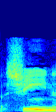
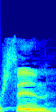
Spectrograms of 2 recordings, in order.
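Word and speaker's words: Shin: And this series is coming to a close as we enter this last, or the second to the last letter of Sheen is how it's pronounced, or Sin, depending on how it's used in the Hebrew.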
